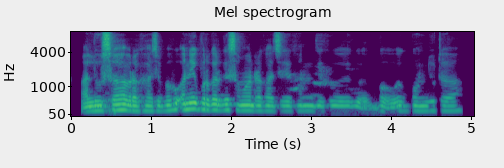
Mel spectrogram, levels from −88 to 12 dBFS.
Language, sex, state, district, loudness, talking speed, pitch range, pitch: Bengali, male, West Bengal, Purulia, -23 LUFS, 130 wpm, 130-140 Hz, 130 Hz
